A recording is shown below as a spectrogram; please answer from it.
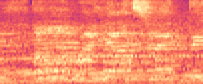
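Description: Amplified Cantopop music from a busker's portable PA: a backing track with a male voice singing into the microphone.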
